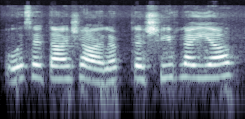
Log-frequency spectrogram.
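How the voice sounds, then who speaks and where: A woman's voice: high voice, fairly even intonation, a little mellow, a little hiss or hum, lightly acted, low-quality recording. A woman voicing a stern male college teacher who scolds with sarcasm. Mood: scolding.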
